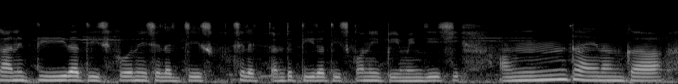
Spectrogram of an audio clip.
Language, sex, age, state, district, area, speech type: Telugu, female, 18-30, Telangana, Hyderabad, urban, spontaneous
